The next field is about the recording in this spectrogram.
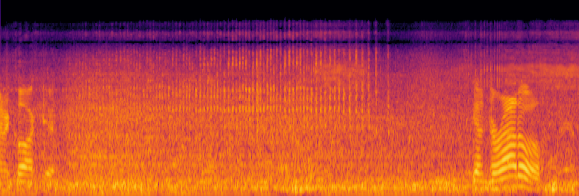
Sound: reel cranking

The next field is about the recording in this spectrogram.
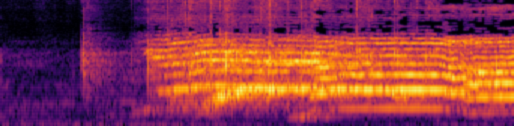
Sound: crowd applauding

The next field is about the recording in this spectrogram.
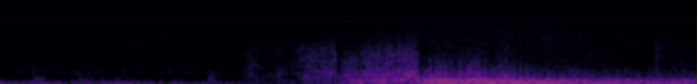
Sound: thunder rumbling

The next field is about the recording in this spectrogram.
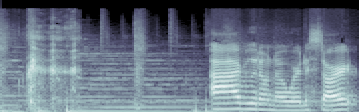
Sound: chuckles

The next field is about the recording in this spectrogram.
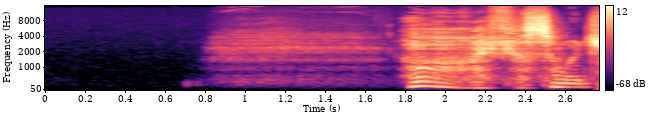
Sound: deep inhale

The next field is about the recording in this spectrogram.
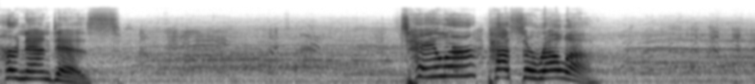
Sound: laughter

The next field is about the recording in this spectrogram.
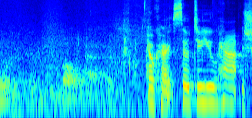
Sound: speaking off microphone

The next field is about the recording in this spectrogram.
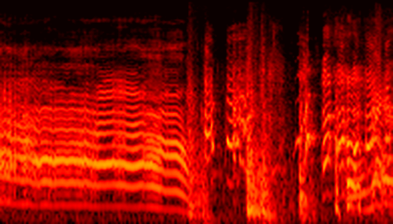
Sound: kids laughing

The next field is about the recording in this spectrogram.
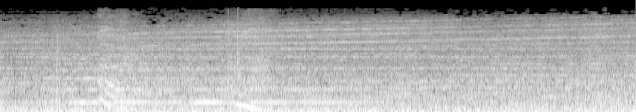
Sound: wincing

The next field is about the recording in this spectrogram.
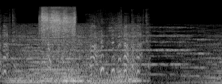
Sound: Minions Laughing

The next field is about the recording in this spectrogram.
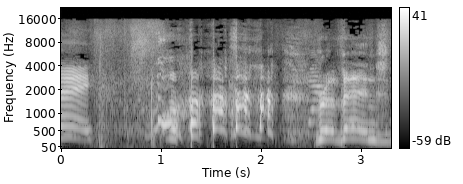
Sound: laughs

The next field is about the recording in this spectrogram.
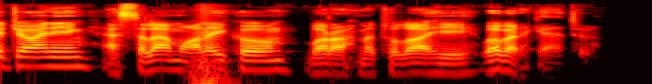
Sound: speaks arabic

